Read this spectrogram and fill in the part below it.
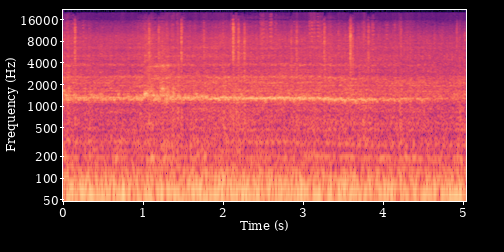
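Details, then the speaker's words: Heavily laden Invacar (TWC 725K) on a road trip after about two hours of driving: a steady high-pitched squeal holds at one pitch over the road rumble; source not identified. "Now I need to find some tea. Right. Oh, squealy, squealy."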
